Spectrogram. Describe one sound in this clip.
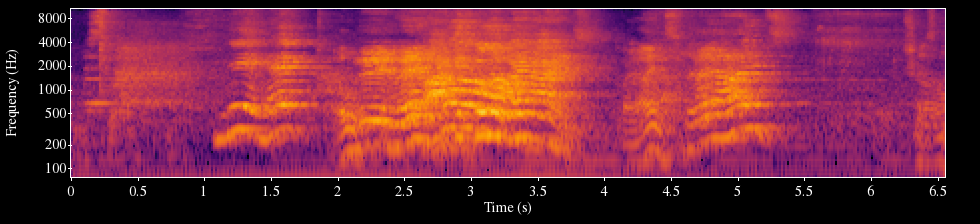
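A man groans and exclaims in dismay close to a microphone.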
